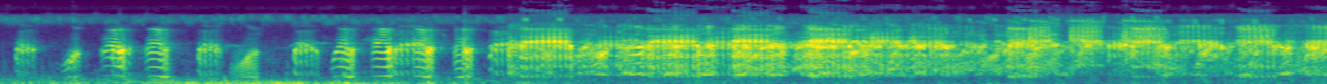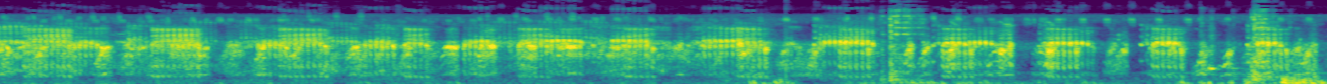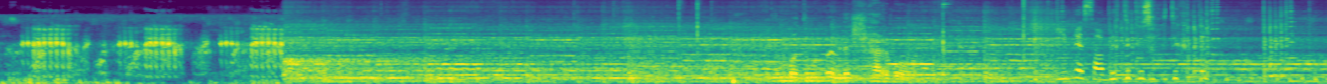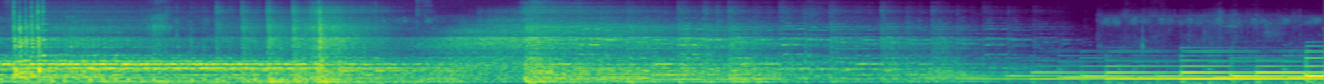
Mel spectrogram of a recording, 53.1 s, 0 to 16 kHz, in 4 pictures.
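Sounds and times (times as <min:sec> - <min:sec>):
frogs croaking: 0:00.0 - 0:44.8.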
